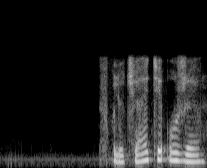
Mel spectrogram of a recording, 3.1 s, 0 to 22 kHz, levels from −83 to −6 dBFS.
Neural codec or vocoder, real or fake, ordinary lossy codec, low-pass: none; real; Opus, 32 kbps; 5.4 kHz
